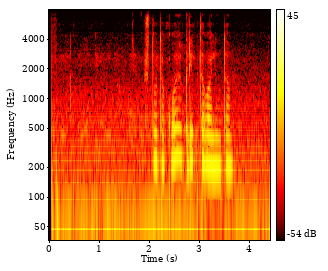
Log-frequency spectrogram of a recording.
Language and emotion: Russian, neutral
